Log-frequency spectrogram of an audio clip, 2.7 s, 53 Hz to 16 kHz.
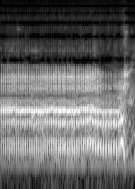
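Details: A small Chihuahua-Pug mix dog watches from a window as neighbours move in across the street, March 22, 2015, and gives a steady, throaty, pulsing growl ending in a brief sharp note; the early audio is muffled.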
